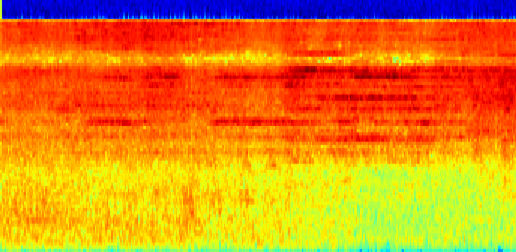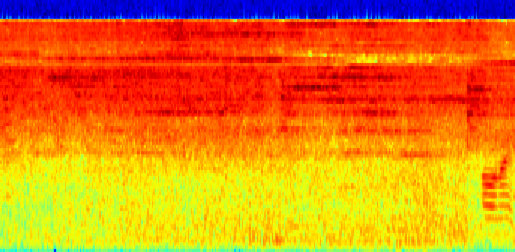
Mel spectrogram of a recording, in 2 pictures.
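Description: Burlington Northern freight train rolling past near Roseville, steel wheels squealing steadily over a loud, continuous rumble of railcars, close and sustained throughout.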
